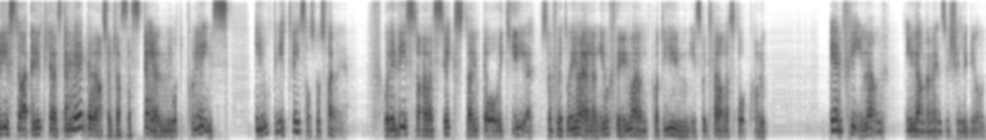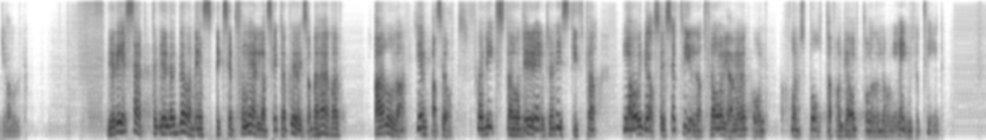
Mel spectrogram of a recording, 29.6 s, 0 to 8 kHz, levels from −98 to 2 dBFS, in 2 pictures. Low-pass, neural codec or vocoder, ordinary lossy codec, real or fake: none; codec, 16 kHz, 0.5 kbps, FreqCodec, smaller model; none; fake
